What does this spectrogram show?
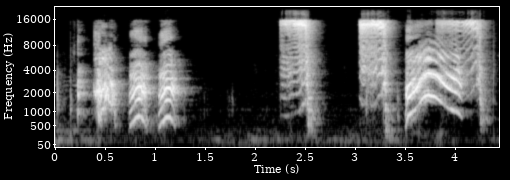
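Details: Pet green parrot, young, imitating human laughter: bursts of harsh, chuckling syllables with arched, wavering pitch, a quick run of three laughs, then two raspy noisy squawks and a longer rising-falling laugh, indoors in a small room.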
